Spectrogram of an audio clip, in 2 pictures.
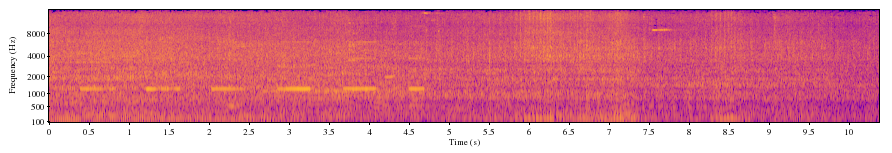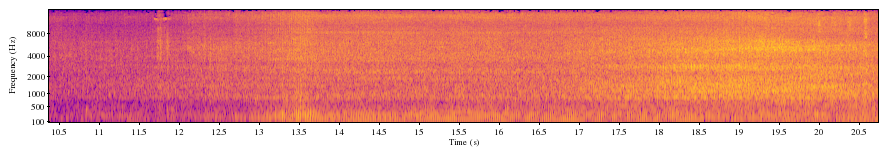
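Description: A reversing alarm beeps steadily for about the first five seconds over a truck's diesel engine running. About thirteen seconds in, the engine gets louder and stays loud. Near the end a hiss builds up beside it.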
